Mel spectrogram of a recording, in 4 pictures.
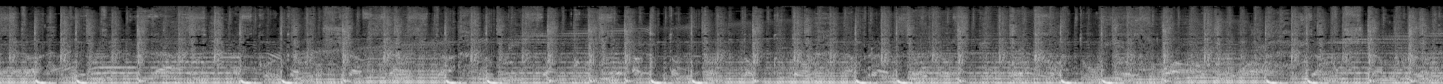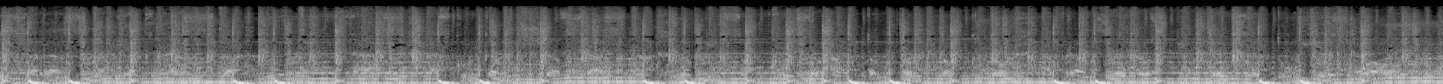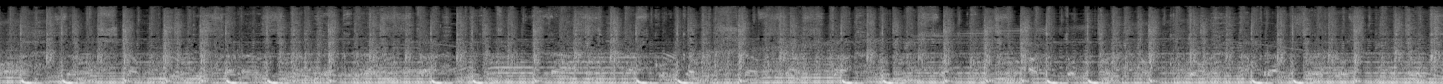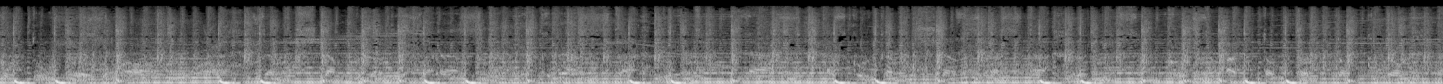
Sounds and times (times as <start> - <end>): Techno: 0.0 - 57.7.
